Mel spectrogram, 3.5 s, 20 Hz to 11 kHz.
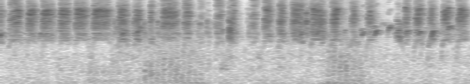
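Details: Captive-bred young European goldfinches being fed, Poland 2017: steady, rapid pulsing of shrill, buzzy high notes, about several per second, keeping up throughout with little change.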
